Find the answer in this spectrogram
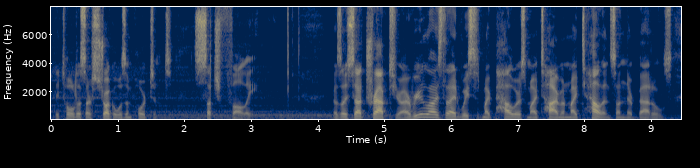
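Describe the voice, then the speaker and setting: A man's voice: on the low side, a little mellow, slight background noise, voice pushed down. A man voicing an ancient undead lich from a game, with a dry voice and a pompous, scornful, formal manner. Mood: bitter, scornful. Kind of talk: voiced reading of game dialogue.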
